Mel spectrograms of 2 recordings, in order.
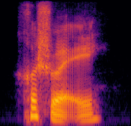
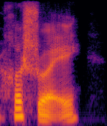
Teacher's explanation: This one, when tone 1 and tone 3 are together, since tone 3, the original sound is very low, but now tone 3 is the last pinyin with tone mark. We have no choice but to make the tone 3 a little bit higher pitch than its original sound, because the end of tone 1 is a little bit high, and then naturally we start with the tone 3, but not too high.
